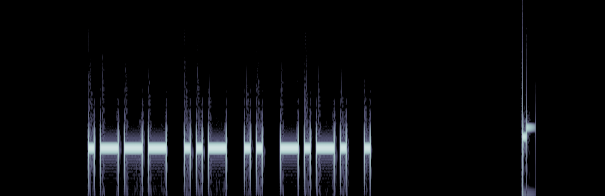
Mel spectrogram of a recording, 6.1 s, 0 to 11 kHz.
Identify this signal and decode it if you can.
Morse code, heard as a keyed tone, about 20 wpm, 700 Hz. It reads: JUICE
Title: Five Letter Words - 20wpm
